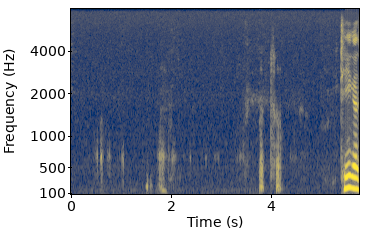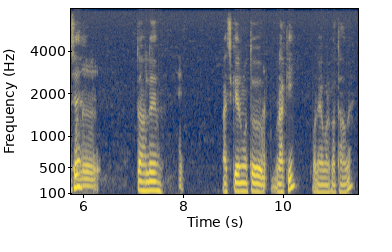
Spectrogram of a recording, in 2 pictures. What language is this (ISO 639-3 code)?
ben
